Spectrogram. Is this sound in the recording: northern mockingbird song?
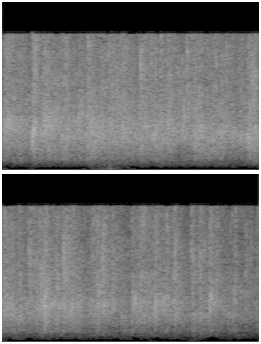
no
